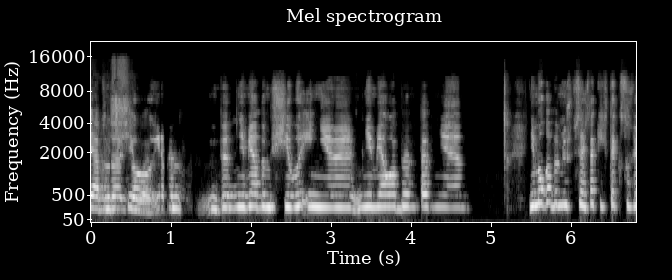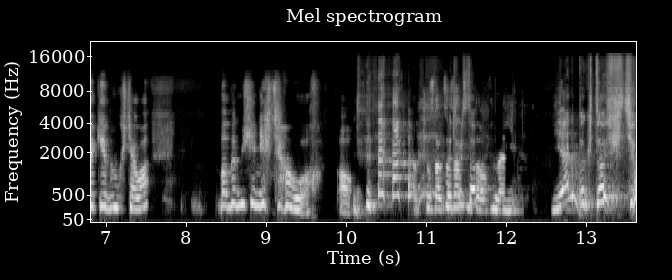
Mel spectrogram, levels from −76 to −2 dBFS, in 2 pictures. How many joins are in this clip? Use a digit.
0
